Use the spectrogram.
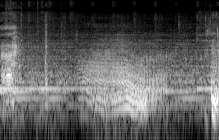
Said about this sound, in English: Anyway, here's a fart moment. Okay, so here you go.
